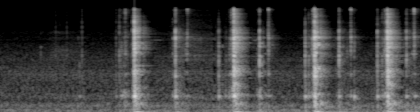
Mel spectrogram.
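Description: Small hand tool knocking and clicking against a knife handle's brass pins: about six sharp, unevenly spaced strikes beginning about a second in, the first the loudest.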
